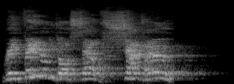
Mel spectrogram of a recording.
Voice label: Sight Lost Shout, Soldier Male; Sinecure Soldier Male A

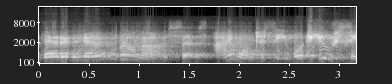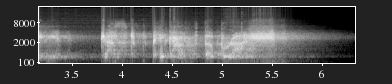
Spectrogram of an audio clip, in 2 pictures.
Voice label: Background Announcements; Warframe; Shadowgrapher; Follies Hunt

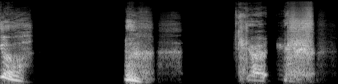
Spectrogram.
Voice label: Struggle Long Adult; New War; Operator

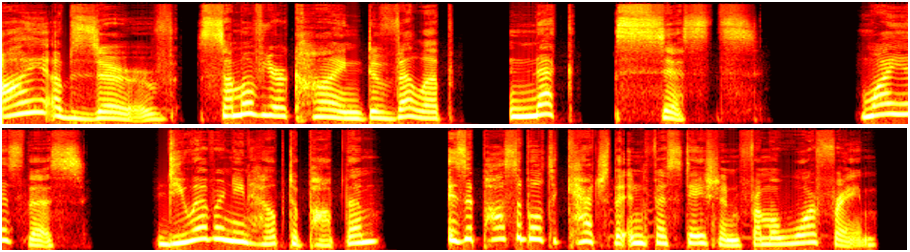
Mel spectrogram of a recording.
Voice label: Idle, Female; en; Warframe; Railjack Crew; Cephalon Suda

